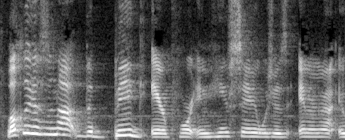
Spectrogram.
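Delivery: ordinary delivery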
